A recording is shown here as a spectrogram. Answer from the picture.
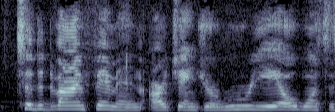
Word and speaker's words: Ruhiel: But yeah, I said Ruhiel, I was right, I said it right.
